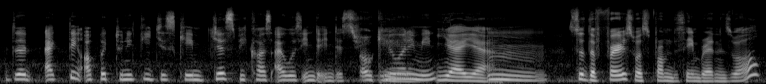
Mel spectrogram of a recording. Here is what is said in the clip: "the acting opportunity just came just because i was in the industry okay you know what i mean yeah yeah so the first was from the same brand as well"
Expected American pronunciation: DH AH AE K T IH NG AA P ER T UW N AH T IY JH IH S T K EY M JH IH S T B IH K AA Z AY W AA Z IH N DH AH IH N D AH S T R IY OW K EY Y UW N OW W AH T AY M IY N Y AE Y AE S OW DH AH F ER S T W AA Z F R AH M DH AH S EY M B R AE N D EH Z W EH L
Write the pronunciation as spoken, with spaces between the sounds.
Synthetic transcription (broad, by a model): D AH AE K T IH NG AA P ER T UW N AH T IY JH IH S K EY M JH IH S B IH K AA S AY W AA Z IH N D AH IH N D AH S T R IY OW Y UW N OW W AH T AY M IY N Y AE Y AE S OW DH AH F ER S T W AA S F R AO M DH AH S EY M B R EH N EH S W EH L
